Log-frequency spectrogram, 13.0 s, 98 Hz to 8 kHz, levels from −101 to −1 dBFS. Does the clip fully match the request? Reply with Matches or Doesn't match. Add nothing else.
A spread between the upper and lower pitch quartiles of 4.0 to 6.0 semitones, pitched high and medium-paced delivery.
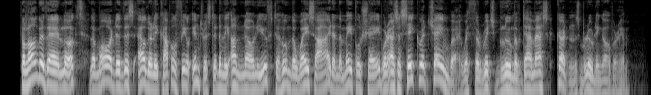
Doesn't match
